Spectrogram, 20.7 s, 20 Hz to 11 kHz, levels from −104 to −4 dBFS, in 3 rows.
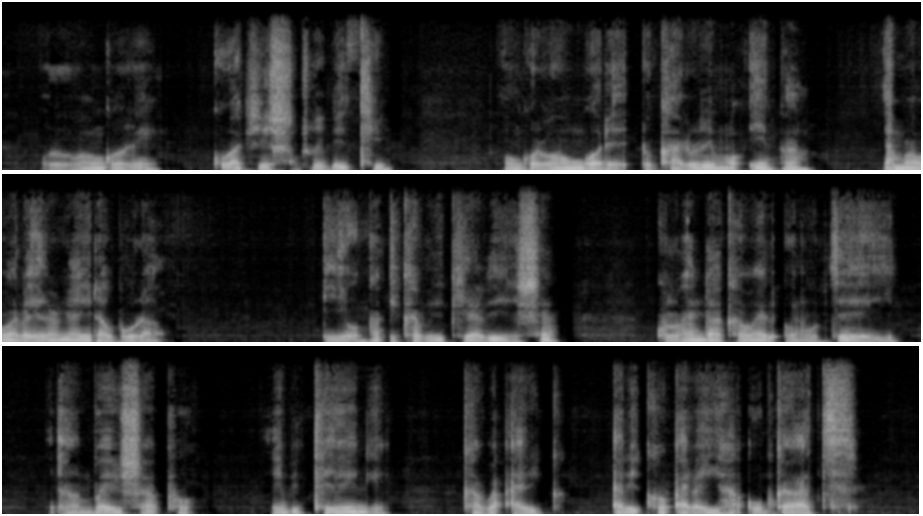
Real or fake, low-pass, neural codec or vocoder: fake; 9.9 kHz; codec, 16 kHz in and 24 kHz out, 1.1 kbps, FireRedTTS-2 codec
